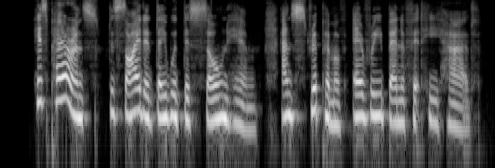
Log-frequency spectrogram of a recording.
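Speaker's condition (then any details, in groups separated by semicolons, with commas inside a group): No condition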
